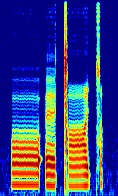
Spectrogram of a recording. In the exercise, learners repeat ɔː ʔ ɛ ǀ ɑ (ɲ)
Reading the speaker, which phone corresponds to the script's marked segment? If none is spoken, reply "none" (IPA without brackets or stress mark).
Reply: c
